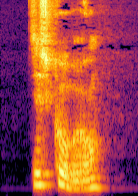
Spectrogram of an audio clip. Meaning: first-person plural future of discourir
- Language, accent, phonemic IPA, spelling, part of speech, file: French, Canada, /dis.kuʁ.ʁɔ̃/, discourrons, verb, LL-Q150 (fra)-discourrons.wav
